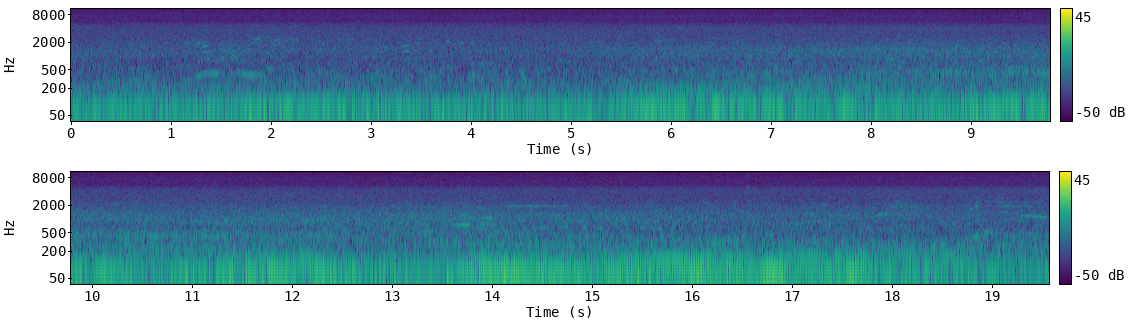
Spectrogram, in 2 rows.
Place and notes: Hiroshima Park, Kiel, Deutschland - Sunday in a park in Kiel city (binaural recording)
People with children enjoying a sunny Sunday in a park in the city. Noise of a water game, some traffic, 2:30 PM chimes of the town hall clock. Sony PCM-A10 recorder with Soundman OKM II Klassik microphone and furry windjammer.
Schleswig-Holstein, Deutschland, 30 May 2021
